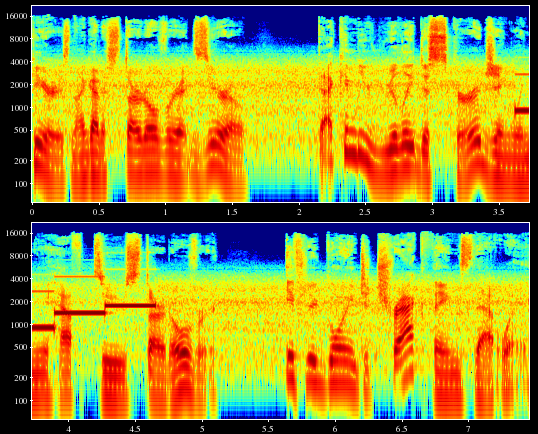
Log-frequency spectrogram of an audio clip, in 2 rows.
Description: Telephone call progress tone (North American plan), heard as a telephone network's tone, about 910, 1430, 1800 Hz, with hum and speech in English. Special information tone.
